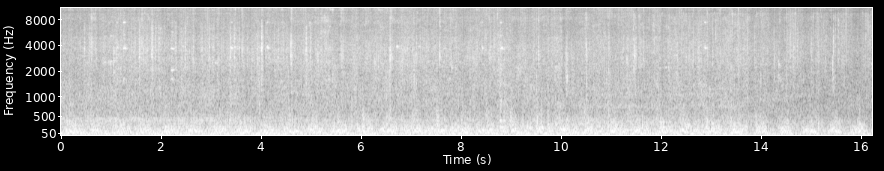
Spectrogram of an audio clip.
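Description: Many soldiers' boots tramp steadily on dusty ground.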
